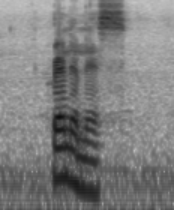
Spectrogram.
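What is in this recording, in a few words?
"randomness", US English; pronunciations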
